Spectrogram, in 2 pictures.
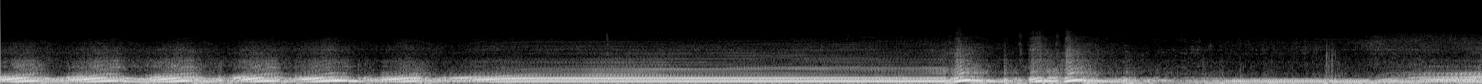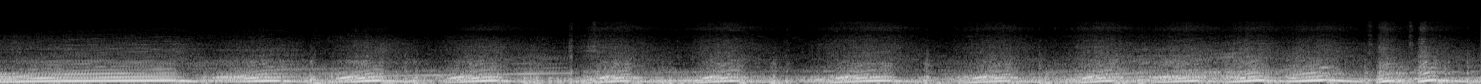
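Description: A race car engine revving up and down over and over, about every half second. It holds steady revs for a few seconds about a third of the way in, then goes back to the rapid up-and-down revving.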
